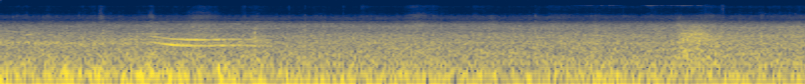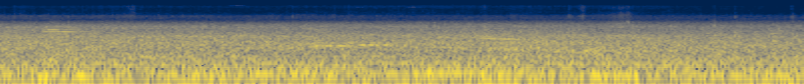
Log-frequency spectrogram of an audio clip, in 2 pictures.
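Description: Steady outdoor background noise of a busy open courtyard, with a short high gliding call, meow-like, about a second in.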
